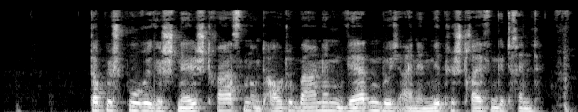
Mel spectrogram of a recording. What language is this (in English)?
German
